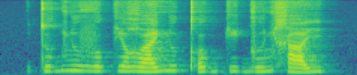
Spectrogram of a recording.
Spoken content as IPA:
tʷ ʌ ɡ ʎ u v o k i ʁʷ a ʎ u kʼ o ɡ k i ɡ u ʎ x a j

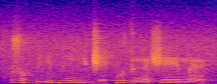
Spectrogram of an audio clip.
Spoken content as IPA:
z o˧ k͡p iː˨˦ b i˦ ŋ iː˧ d͡ʒ eː˨ k͡p u˦ d ə˧ ŋ ɛ̃˧ ʃ eː˦ m ɛ̃˦˨

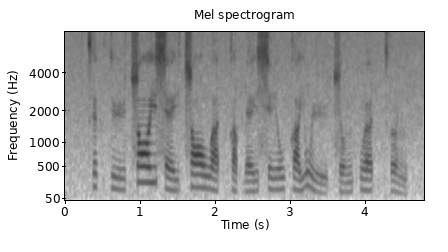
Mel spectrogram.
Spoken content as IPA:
t̪ʰ ɪ˧ k̚ t̪ yː˨ t͡s ɔː˥ j s e˨ j t͡s ɔː˧ w ɐ˨˥ t̚ k ɐ˨ p̚ l e˨˧ j s iː˨˧ w k ɐ˨˥ j w yː˨˩ t͡s ʊ˨˧ ŋ kʷ œː˧ t̚ t̪ʰ ɵ˨˩ n

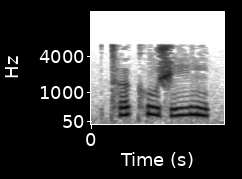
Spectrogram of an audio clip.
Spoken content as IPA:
tʰ ə˧˥˧ kʰ u˥˨ ʃ i˧˥˧ ŋ

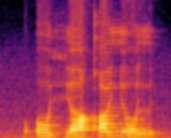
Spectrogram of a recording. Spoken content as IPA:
ʔ o fʲ ɐ qʼ ʉ lʲ o lʲ

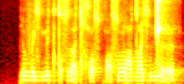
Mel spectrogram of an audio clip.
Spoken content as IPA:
ɾ u v ɘ sʲ m u tʲ dˤ ə̰ sˤ l ɛ̰ tʲ χʷ ə̰ sˤ qʷ ɛ̰ sˤ u ɾ o dˤ ɜ sʲ ŋ͡ǁ ə̰

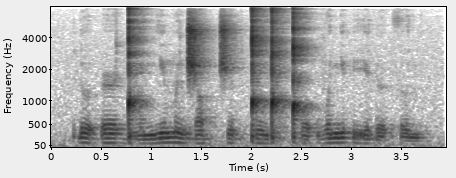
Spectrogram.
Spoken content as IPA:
ɗ ʊ ʔ ə˞ ɡ͡ǃ ɛ̃ nʲ lʲ ə m ə̃ d͡ʒ ɒ p t͡ʃ ə̃ ʔ ǃ ɛ̃ ɡ͡ǃ ə ʔ ǃʰ o ʔ v o nʲ ə ʔ rʲ ə˞ ɗ ɵ ʔ θ ʊ nʲ

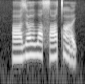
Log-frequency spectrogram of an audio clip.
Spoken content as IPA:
ɑ z ø j ðˤ e sˤ e tˤ ũ j

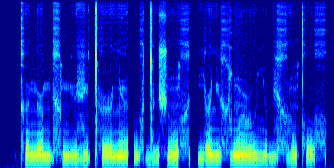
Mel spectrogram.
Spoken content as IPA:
kʰ ə n ə˞ mʲ ə̰ x mʲ ʉ vʲ ø ǀʰ ə˞ lʲ ə̃ ʔ ṵ x ɡ͡ǀ ʉ ʃ ũ x | j ə˞ lʲ ʉ x ʎ ũ ɭ u ʎ ø bʲ ø x ɦ ũ kʰ o x

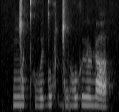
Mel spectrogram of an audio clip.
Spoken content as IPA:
ŋ͡ǀ ʉ t̪ʰ o̤ y̯ d̪ ɔ xʷ ɡ͡ǀ ʉ ɾ ɔ̤ u̯ x ʉː y̯ ɳ ɐ

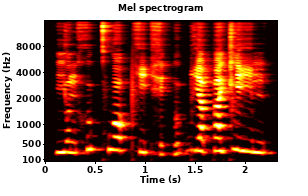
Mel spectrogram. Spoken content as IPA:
j o˩˦ n h u˥˩ ʔ kʰ w ɔ˦˥ ʔ pʰ i˨˩ ʔ h e˨˩ k̚ l u˥˩ ʔ b i˧ a̯ p a˦˥ j k l iː˧ m

